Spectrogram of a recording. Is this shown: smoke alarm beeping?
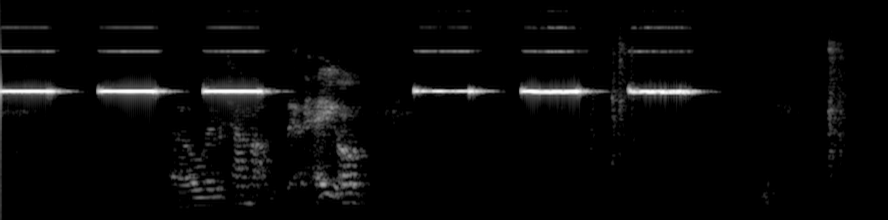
yes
